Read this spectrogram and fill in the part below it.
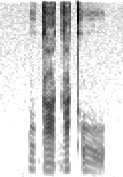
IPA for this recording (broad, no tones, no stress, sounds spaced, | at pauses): k͡p u ɡ a ɡ a kʼ u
